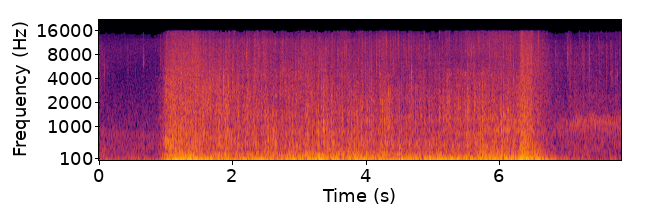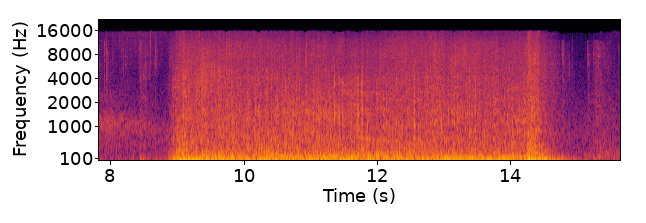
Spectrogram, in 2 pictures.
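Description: A heavy stone block grinds and scrapes loudly as it is pushed along the ground.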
